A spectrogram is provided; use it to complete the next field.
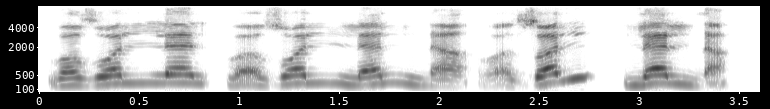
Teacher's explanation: आगे आ गया मोटा हर्फ, वज़ल्ललना, वज़ल्ललना, ज़ा मोटा पढ़ा जाएगा, बाकी तमाम बारीक हरूफ हैं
